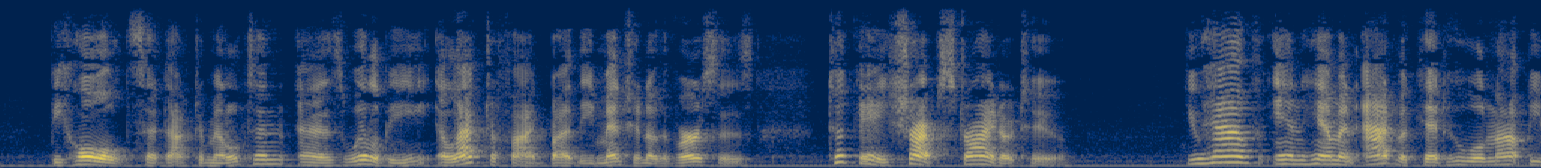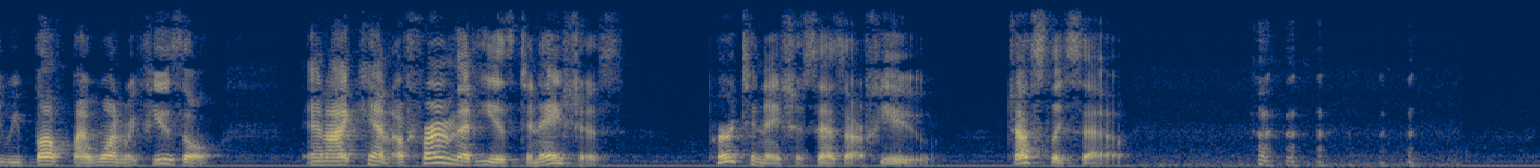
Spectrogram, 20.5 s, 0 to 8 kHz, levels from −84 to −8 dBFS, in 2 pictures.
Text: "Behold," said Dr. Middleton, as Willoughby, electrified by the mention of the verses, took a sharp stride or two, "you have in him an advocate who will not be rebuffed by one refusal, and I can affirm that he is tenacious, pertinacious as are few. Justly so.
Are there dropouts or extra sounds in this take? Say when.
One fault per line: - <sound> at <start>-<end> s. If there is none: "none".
- laugh at 18.6-19.9 s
